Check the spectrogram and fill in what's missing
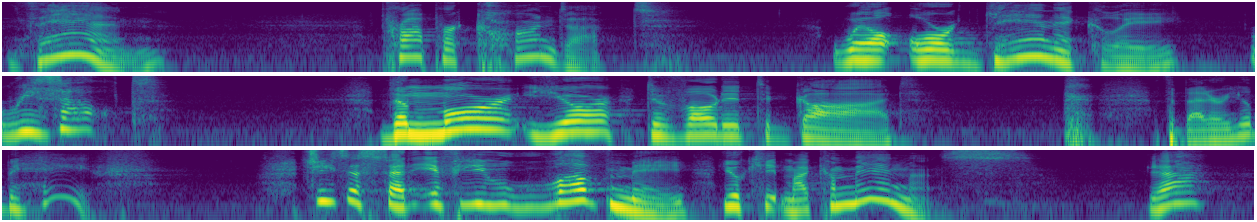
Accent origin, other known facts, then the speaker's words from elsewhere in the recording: Bar Harbor, Maine, United States; I grew up in Bar Harbor, Maine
